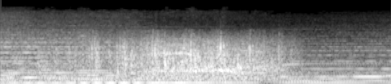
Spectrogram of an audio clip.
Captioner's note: dramatic spirited music; audience applauds; dramatic somber music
